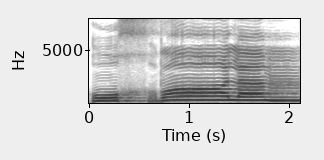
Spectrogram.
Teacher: Ra ini huruf madnya adalah mad tabi'i muqaddar karena ada baris fathah tegak di atas huruf ra, maka dipanjangkan ra-nya 2 harokat.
